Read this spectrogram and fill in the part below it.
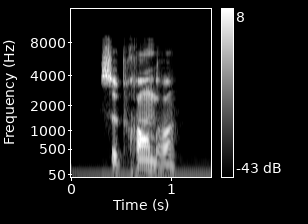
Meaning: to get, to receive (something negative)
- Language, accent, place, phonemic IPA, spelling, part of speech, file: French, France, Lyon, /sə pʁɑ̃dʁ/, se prendre, verb, LL-Q150 (fra)-se prendre.wav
